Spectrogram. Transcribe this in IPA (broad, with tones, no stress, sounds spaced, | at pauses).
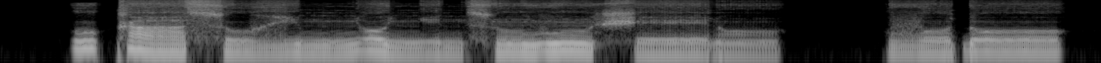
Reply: u˦ k aː˧ s u˨ ɣ i˨ m ɲ o˦˨ ɲ i˨ n s ũ˧ v ũ˦˨ ʃ eː˨ ɾ ɔ̃˨ | v o˧ ɗ oː˦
